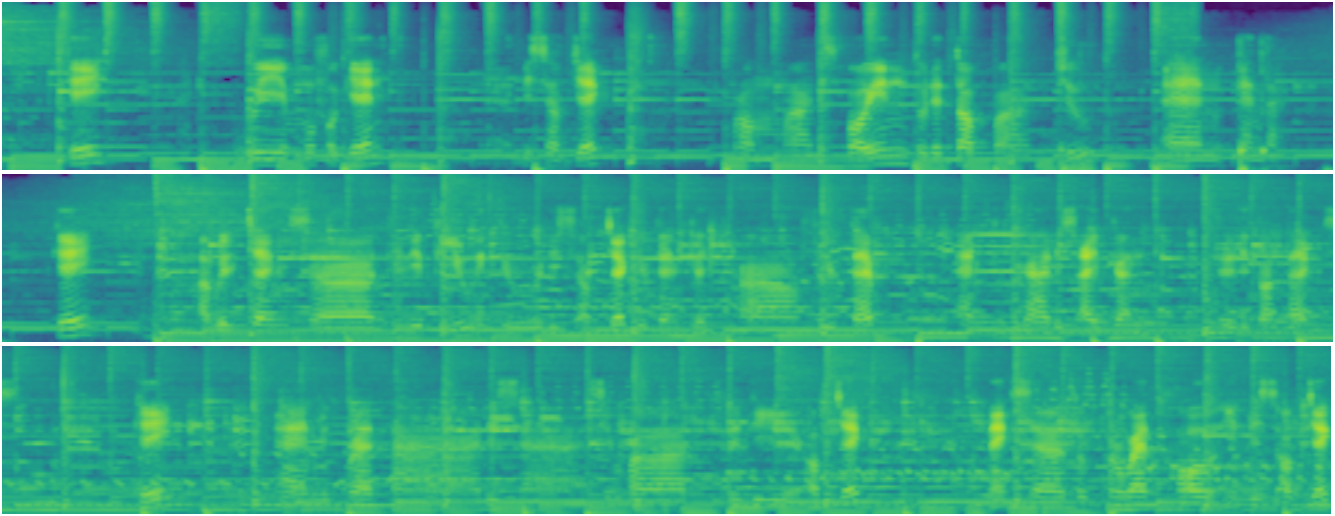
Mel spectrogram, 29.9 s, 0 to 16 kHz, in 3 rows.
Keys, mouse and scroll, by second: 0.5 middle click, 1.1 scroll down 1, 2.7 click, 4.6 right click, 5.9 click, 7.7 KP_2, 12.0 middle click, 16.1 click, 20.2 click, 21.8 middle click, 25.9 middle click.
